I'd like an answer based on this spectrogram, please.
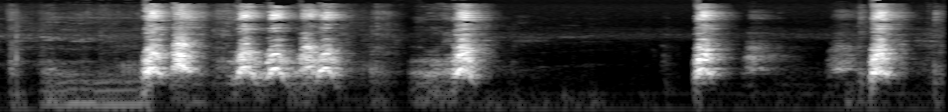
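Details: A pet dog barking at a TV streaming logo indoors: a low hum of the TV, then bursts of loud, deep, gruff barks in quick clusters of two or three, with pauses and a few softer barks between.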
